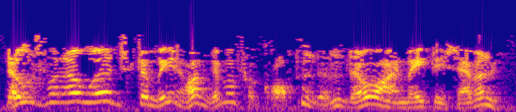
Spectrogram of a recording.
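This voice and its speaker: High expressive male voice, frail humble old father, quavering, halting, period radio drama, muffled recording. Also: slight background noise. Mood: tender, grieving. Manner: deferential, halting.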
